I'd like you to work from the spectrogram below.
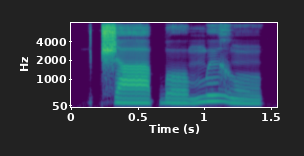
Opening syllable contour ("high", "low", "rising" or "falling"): low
